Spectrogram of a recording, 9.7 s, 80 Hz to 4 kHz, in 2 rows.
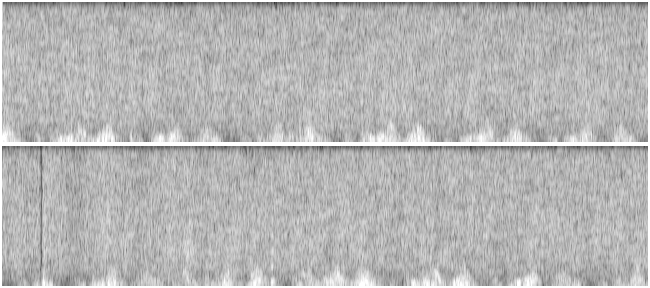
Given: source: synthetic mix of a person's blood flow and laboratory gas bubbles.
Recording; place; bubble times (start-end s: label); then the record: Doppler ultrasound of blood flow; precordium
0.95-1.01 s: bubbles
2.13-2.45 s: bubbles
6.07-6.44 s: bubbles
6.84-6.93 s: bubbles
7.04-7.19 s: bubbles
8.04-8.10 s: bubbles
From the record:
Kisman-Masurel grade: 121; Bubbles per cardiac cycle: 1 to 2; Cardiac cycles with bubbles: 10 to 50%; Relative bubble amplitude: barely perceptible (0.100 to 0.250); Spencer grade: 2 (many but less than half of the cardiac periods contain bubble signals, singularly or in groups); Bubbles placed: anywhere in the cardiac cycle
